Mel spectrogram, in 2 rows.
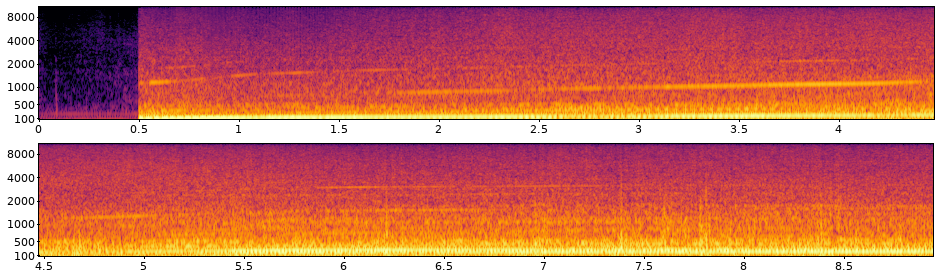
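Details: Boat with GT-40 engine after fixing three seasons of intermittent surging by resoldering a broken capacitor wire on the computer board, test drive: engine fires and its tone climbs smoothly under throttle, no hunting or surging; runs healthy.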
